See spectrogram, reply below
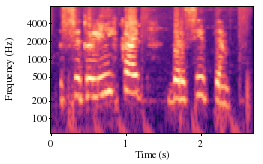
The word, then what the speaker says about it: Sittlichkeit der Sitte: O tradutor, em determinados momentos, para essa palavrinha que eu não consegui pronunciar, como é que se pronuncia isso daí? Me ajuda aí. – Sittlichkeit der Sitte.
